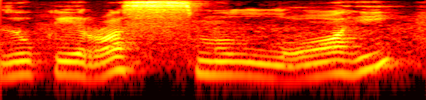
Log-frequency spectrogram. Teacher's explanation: را کی زبر کو سین پہ ملائیں اور ساتھ میں سیٹی کو واضح کریں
